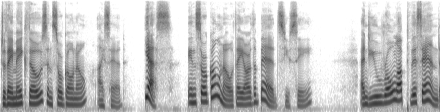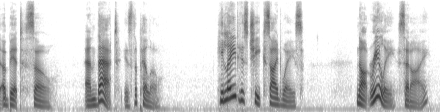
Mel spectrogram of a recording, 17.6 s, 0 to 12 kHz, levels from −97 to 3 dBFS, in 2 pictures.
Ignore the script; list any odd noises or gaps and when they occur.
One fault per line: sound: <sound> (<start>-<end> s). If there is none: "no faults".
no faults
